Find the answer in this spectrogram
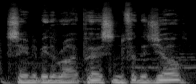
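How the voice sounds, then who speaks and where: A man with a low, flat, brisk voice close to an everyday one plays a cocky, sardonic criminal middleman in a cyberpunk ASMR roleplay. He's casual, streetwise and businesslike, teasing as he talks, with faint music in the background.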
